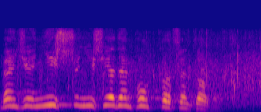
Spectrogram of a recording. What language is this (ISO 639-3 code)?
pol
